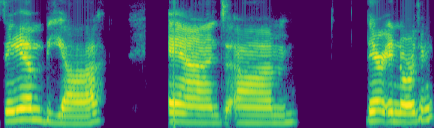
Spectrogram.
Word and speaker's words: Zambia: I always say Zombie like Zam. It's Zambia.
